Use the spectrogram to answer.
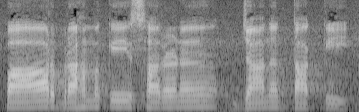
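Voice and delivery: slow, separated words; slow model recitation. Shown as a demonstration. Teacher showing how to recite the next line, slow and careful. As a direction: recite slowly, setting ਜਨ ਤਾਕੀ apart. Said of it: "ਇਉਂ ਤਾਕੀ ਪਾਠ ਕਰਨਾ ਹੈ".

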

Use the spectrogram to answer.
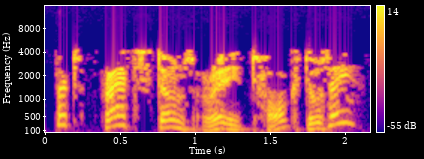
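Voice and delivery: unsure, almost pleading; bewildered girl. A narrator's reading. Malicia bewildered.

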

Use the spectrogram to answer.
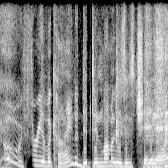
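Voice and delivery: high, slow, drawn-out bit voice; goofy mock-grand delivery; hammed-up catchphrase. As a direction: stretch it out like a silly announcement. Acting out running chili oil bit.

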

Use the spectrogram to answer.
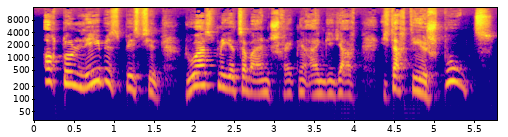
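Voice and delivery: high, loud cry of fright, easing off; startled exclamation. A narrator's reading. Sister calls out after flying blocks scared her, startled exclamation. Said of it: "rief sie".

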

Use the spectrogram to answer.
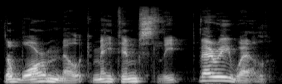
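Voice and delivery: usual speaking voice

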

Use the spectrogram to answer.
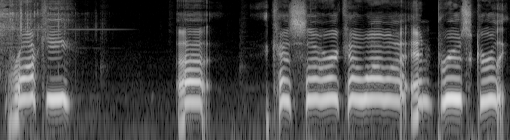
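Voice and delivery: squeaky cutesy anime voice; cat girl voice. Acted. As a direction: chirp it like a cute cat girl. Cute thank-you voice, ends meowing.

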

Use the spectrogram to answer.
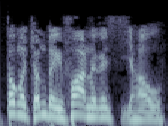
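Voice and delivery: usual speaking voice

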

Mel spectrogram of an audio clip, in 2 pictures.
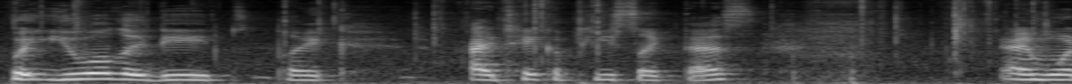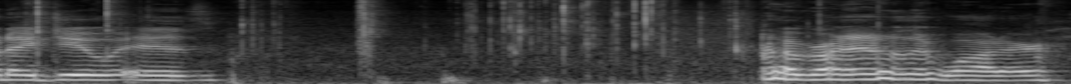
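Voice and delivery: usual speaking voice

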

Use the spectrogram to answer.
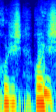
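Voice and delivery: loud breathy whoosh sounds; whooshing noise. Retold or imitated. Showing his friend the shampoo trick, whooshing sound. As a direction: mimic the bottle sucking in water. Imitating shampoo bottle suction.

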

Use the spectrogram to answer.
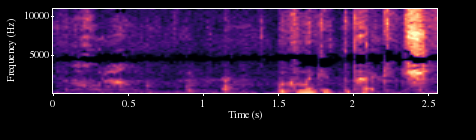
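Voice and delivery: whispered, nearly no voice; a soft unvoiced aside; hushed whisper. Real, not acted. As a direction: breathe it quietly so no one wakes. Sneaking off for a package.

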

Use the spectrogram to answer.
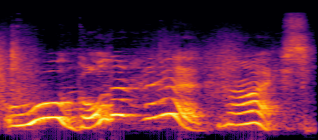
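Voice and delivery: impressed. Real, not acted. Admiring the shower.

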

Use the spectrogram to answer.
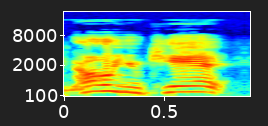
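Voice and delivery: imitating a pushy heroine barking orders; forceful order. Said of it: "She's so forceful".

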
